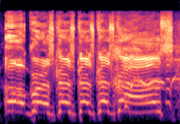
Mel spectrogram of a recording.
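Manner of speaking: high squealing disgust; disgusted tank driver. Acted. Tank driver squeals at the worm in the cannon. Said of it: "the dude running the tank was like".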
